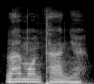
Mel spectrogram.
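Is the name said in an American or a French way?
French. The name is said the French way.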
